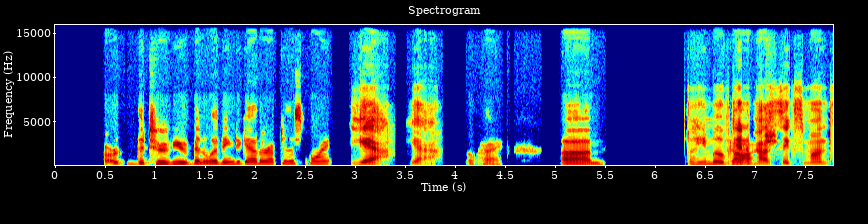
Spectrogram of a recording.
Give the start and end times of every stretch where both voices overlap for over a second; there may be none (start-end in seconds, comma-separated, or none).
none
